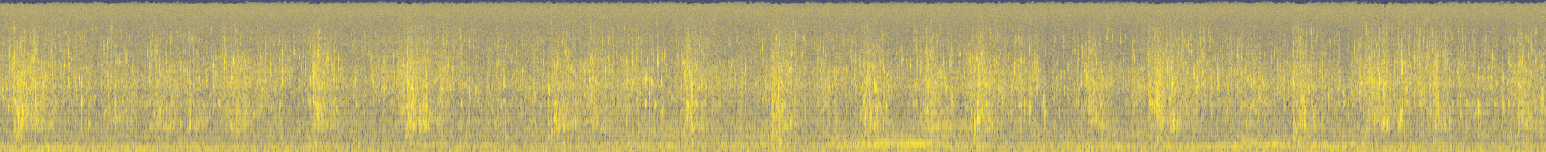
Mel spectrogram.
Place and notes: Horní Jiřetín, Czech Republic - Water in plastic pipe
A diverted stream?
